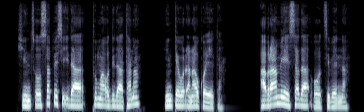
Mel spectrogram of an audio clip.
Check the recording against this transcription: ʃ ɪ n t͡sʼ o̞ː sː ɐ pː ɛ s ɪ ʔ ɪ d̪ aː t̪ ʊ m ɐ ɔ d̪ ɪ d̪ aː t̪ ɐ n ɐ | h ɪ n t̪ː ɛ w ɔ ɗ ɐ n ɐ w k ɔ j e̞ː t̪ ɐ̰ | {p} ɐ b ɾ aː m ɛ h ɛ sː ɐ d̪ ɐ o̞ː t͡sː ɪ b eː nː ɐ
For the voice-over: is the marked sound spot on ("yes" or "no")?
no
